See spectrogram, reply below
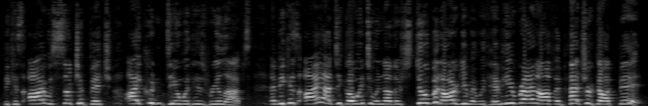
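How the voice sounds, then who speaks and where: A woman's voice: very high voice, a little fast, few pauses, sharp tone. A woman playing a bitter, guilt-ridden, foul-mouthed woman in an audio drama, blunt and defensive in manner. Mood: guilty, regretful, then self-loathing outburst.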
